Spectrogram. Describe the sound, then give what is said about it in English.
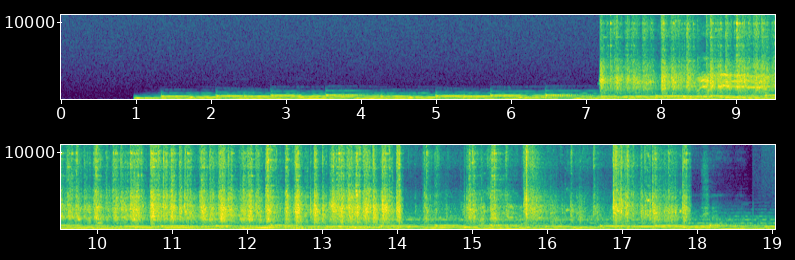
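A wheeled stretcher, rolled by two morticians on their way to a hospital corridor, rolls steadily over a paved path outside the Sant'Agostino Estense Hospital building in Modena, Italy, with a continuous low rumble, turning into a harsher, louder metallic rattle partway through as it keeps moving without pause. “This is the sound of a wheeled stretcher.”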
